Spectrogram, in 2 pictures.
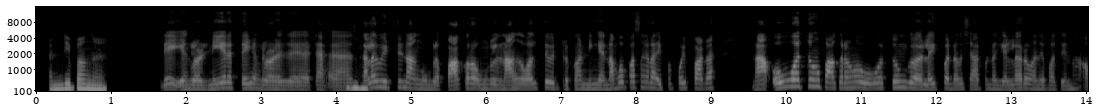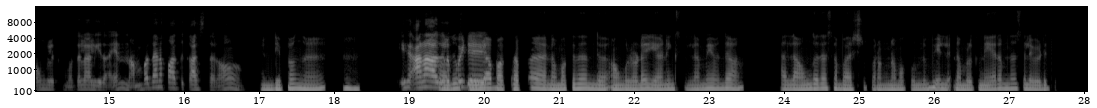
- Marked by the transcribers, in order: chuckle; in English: "ஏர்னிங்ஸ்"
- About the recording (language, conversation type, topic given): Tamil, podcast, பணியும் தனிப்பட்ட வாழ்க்கையும் டிஜிட்டல் வழியாக கலந்துபோகும்போது, நீங்கள் எல்லைகளை எப்படி அமைக்கிறீர்கள்?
